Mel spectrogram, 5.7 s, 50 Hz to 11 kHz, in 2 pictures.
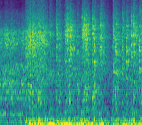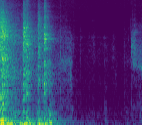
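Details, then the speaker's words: Ford Fairlane V8, freshly rebuilt and unadjusted, long unrun, manual choke, neutral, pedal pumped: steady rapid starter churn about three turns a second drags on several seconds before trailing off; hard start, choke possibly on too much. "Well, it fired off. I think the choke might be on too much. Well, it is quite obvious this hadn't run in a while. Well, it did a late start."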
